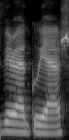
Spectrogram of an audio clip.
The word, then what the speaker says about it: Virag Gulyas: appreciation for that so yes my name is Vera guash I'm originally from Hungary and if you would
